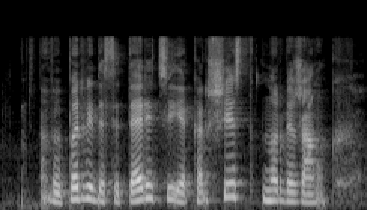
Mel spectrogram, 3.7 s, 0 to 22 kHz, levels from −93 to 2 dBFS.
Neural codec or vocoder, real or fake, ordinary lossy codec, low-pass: vocoder, 22.05 kHz, 80 mel bands, WaveNeXt; fake; none; none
